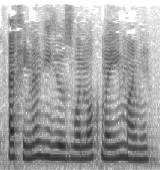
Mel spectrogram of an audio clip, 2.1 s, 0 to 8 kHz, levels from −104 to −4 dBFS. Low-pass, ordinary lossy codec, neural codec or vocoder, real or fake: 7.2 kHz; MP3, 32 kbps; codec, 16 kHz, 1 kbps, FunCodec, trained on LibriTTS, 50 frames a second; fake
